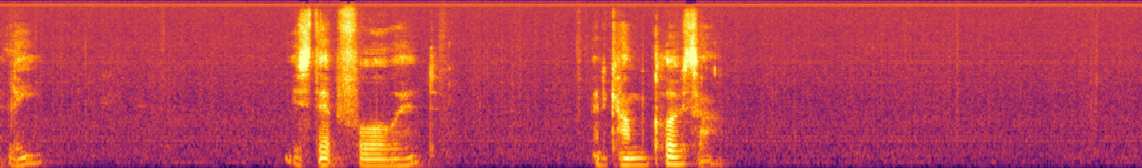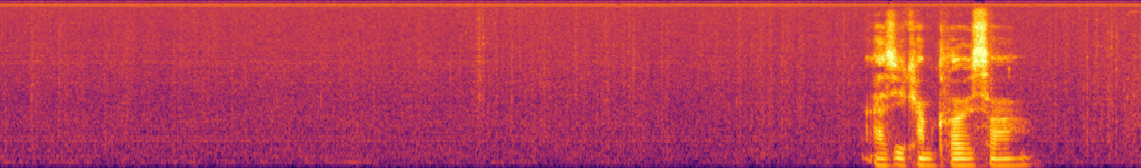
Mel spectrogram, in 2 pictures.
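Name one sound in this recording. A man speaks calmly into a microphone in short phrases, with long pauses.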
